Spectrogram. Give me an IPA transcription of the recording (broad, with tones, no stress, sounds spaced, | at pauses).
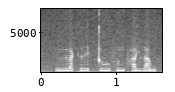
r ɯ˥˩ a̯ k r e˦˥ k̚ t uː˥˩ f u˥˩ n pʰ a˥˩ j l a˧ w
